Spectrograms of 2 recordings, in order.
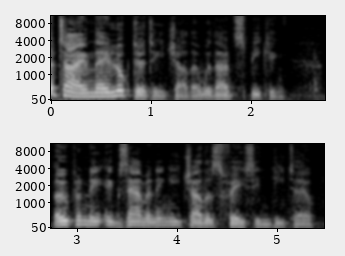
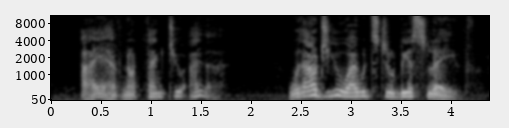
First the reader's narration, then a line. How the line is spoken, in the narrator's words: She smiled softly and said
